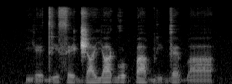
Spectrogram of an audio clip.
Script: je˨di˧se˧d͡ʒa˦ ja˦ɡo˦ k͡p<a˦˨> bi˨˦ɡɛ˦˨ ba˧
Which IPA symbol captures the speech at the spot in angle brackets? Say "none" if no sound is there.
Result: a˦˨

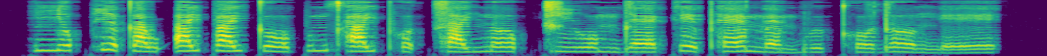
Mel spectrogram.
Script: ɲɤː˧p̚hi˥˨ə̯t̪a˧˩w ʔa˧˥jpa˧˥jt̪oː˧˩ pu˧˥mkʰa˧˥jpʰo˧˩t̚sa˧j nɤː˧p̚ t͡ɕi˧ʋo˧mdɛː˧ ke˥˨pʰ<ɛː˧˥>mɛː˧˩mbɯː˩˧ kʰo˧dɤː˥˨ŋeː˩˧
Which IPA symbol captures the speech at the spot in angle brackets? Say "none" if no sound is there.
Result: ɛː˧˥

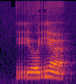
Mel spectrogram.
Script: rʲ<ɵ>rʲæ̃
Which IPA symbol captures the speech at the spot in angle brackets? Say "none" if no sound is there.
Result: ɵ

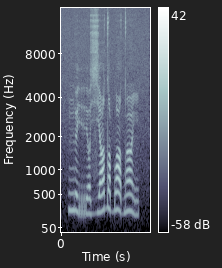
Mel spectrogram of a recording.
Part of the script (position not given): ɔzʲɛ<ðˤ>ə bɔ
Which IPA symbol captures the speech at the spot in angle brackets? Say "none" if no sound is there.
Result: dˤ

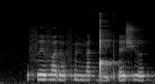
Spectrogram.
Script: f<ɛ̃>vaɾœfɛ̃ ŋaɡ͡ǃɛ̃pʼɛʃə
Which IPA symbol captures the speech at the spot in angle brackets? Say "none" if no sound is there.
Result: ɛ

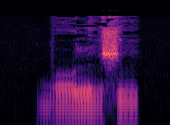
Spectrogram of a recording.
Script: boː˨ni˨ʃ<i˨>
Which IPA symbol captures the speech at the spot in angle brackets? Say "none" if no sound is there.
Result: i˦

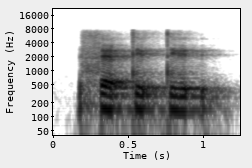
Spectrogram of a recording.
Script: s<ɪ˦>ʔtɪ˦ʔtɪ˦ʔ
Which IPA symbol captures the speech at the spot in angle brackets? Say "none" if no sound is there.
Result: ɛ˦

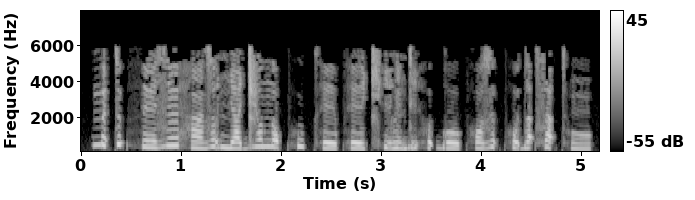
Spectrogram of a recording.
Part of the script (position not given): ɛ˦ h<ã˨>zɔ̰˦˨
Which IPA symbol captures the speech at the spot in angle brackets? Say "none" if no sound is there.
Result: ã˨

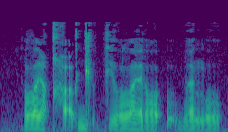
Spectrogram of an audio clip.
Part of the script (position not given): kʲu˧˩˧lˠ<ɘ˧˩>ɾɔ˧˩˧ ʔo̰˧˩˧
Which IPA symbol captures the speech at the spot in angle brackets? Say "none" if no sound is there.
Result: ɛ˧˩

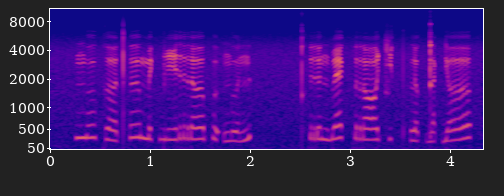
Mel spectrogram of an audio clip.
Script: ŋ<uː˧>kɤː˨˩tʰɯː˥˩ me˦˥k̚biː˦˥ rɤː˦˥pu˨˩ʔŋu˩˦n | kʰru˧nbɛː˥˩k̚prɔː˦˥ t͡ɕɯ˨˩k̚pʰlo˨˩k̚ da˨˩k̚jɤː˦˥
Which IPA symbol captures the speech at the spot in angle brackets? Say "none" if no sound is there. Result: uː˥˩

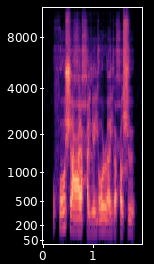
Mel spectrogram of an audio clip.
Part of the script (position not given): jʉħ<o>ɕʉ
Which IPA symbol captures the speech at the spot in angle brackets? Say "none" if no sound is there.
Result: o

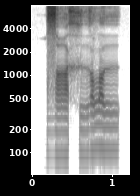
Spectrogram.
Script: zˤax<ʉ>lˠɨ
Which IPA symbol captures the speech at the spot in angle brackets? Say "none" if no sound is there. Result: ɨ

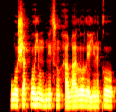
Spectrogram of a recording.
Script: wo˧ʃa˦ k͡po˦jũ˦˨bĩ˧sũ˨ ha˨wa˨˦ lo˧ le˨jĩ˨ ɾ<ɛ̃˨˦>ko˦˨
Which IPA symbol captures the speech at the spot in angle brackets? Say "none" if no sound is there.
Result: ɛ̃˨˦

